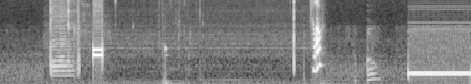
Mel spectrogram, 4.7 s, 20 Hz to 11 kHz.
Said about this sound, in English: Linda Temple, dial 101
